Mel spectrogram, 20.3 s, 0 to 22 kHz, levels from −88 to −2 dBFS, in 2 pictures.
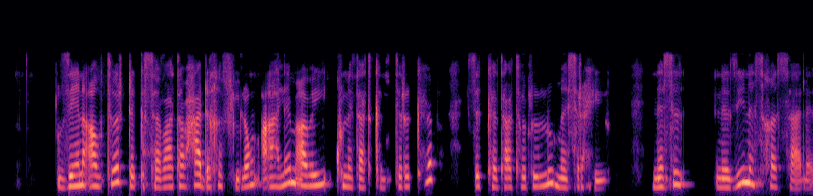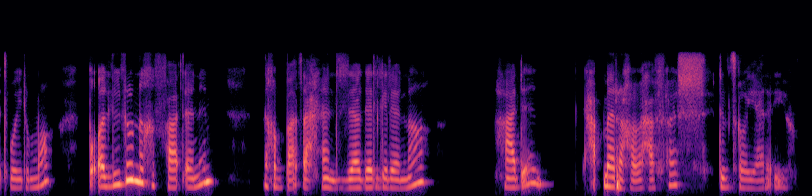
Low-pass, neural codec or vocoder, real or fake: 7.2 kHz; codec, 16 kHz, 8 kbps, FunCodec, trained on Chinese and English, 25 frames a second; fake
